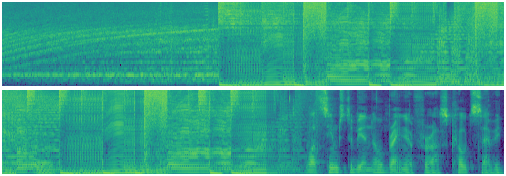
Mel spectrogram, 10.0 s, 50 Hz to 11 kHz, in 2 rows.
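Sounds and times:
synthesizer riser: 0.0s - 8.1s.

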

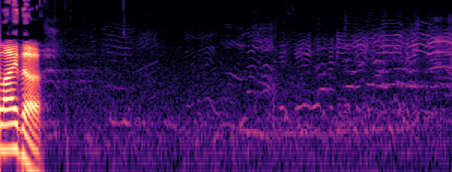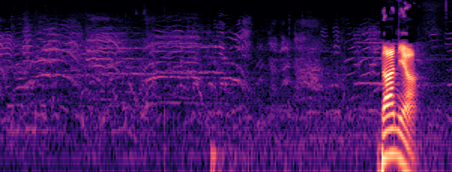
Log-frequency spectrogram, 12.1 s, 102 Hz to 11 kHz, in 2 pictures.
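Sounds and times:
players shouting and calling: 0.0s - 12.0s.

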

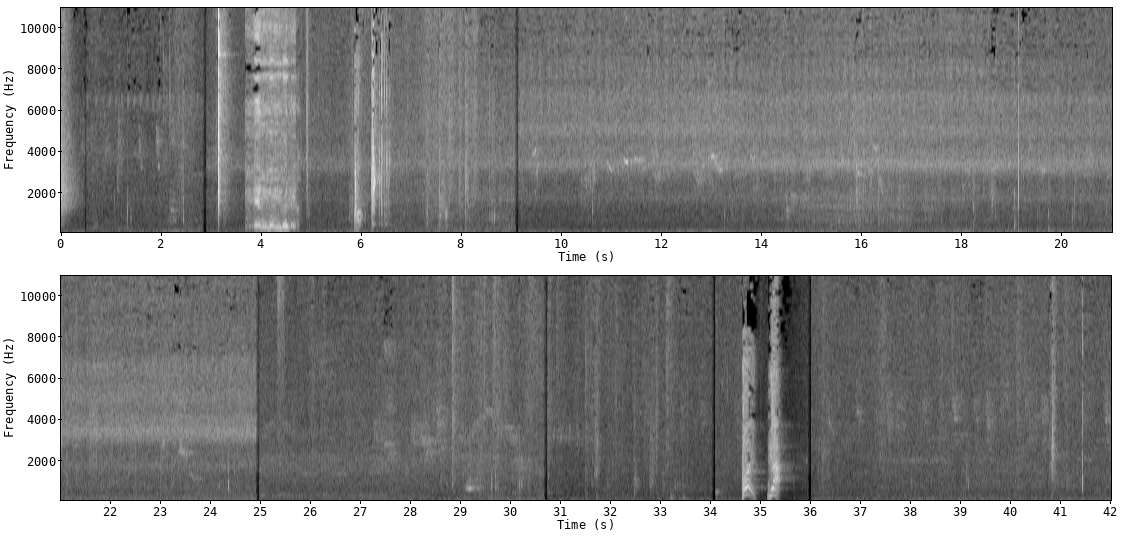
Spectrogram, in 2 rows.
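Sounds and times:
faint high hum: 3.6s - 5.8s
loud vocal cry: 3.7s - 4.8s.

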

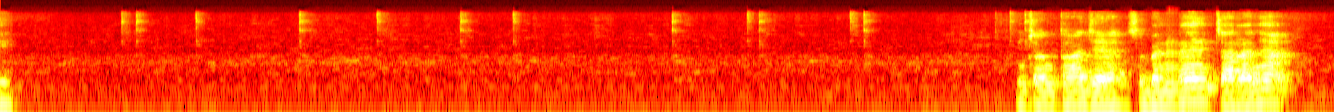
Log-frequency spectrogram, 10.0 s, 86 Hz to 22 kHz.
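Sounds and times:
low electrical hum: 0.0s - 10.0s
computer mouse clicks: 0.8s - 6.7s, 7.4s - 7.8s.

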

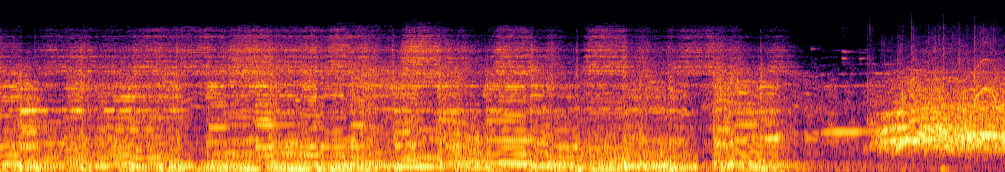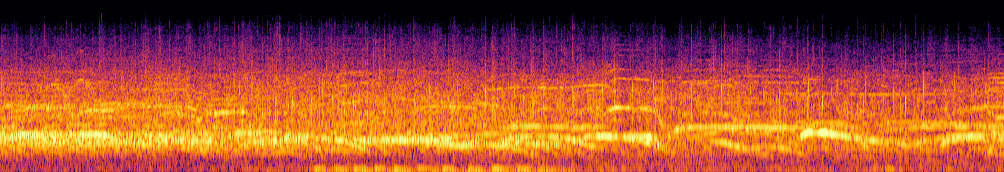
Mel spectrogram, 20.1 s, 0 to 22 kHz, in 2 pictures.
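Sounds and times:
shrill calls from crowd: 8.1s - 20.0s
crowd cheering and applauding: 8.5s - 20.0s.

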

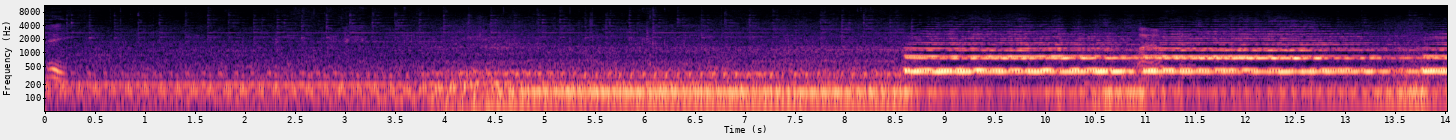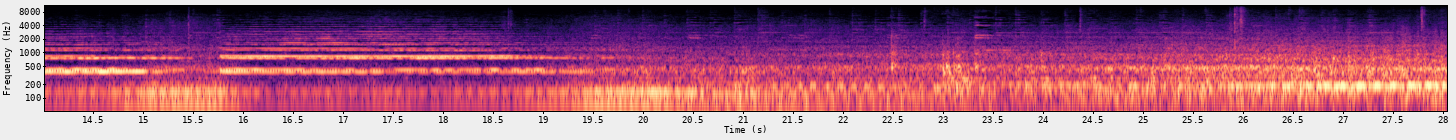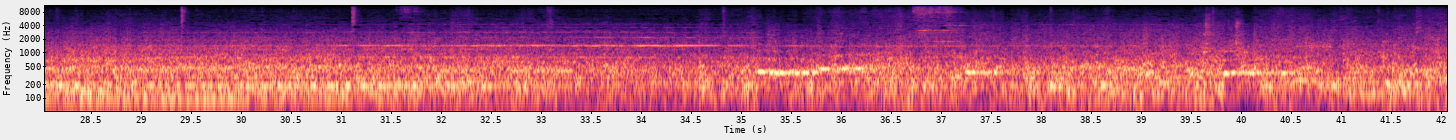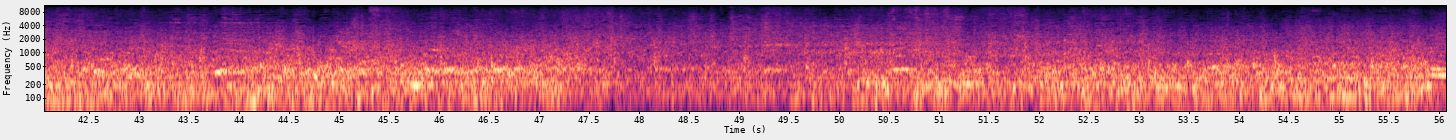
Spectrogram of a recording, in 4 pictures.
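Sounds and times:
locomotives passing: 0.0s - 56.0s
train air horn blasts: 8.6s - 19.7s, 31.0s - 37.7s
wheels clicking over rail joints: 19.4s - 32.3s, 34.4s - 56.0s.

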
